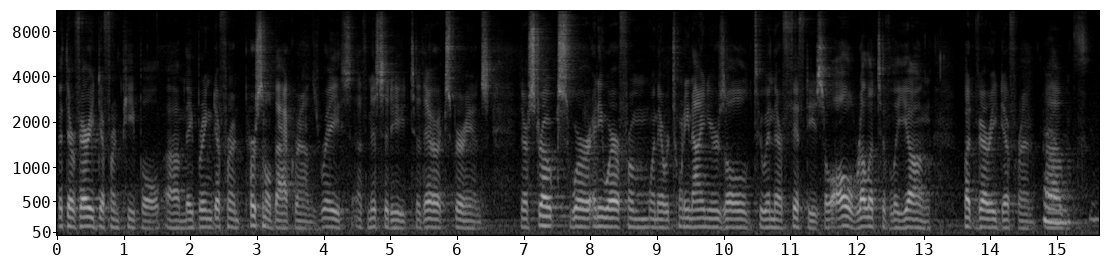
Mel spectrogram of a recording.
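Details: Adult male speaker; normal speech.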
